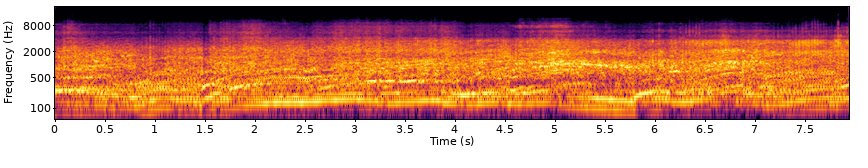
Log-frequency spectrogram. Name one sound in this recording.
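Tyres screech on wet tarmac.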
